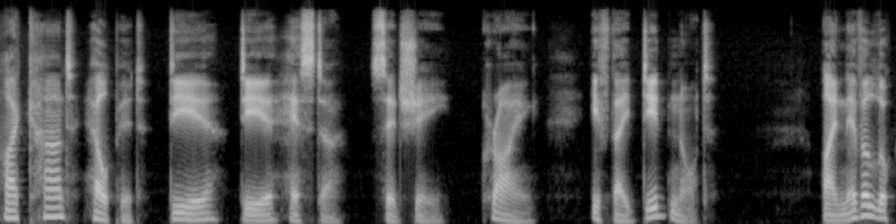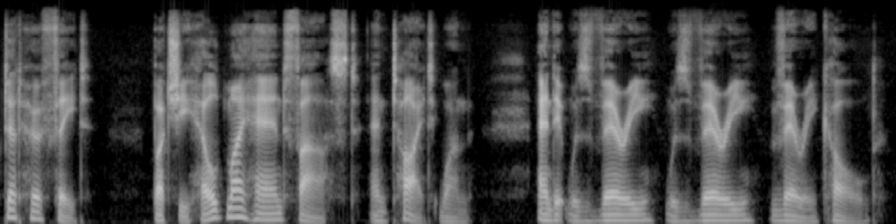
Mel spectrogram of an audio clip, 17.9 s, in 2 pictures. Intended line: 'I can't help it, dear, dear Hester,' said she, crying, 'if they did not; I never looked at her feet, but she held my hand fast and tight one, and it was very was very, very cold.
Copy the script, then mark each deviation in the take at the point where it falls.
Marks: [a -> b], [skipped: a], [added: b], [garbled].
'I can't help it, dear, dear Hester,' said she, crying, 'if they did not; I never looked at her feet, but she held my hand fast and tight one, and it was very was very, very cold.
